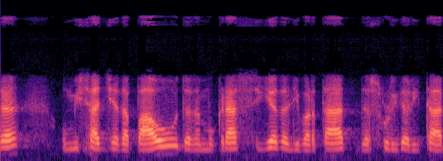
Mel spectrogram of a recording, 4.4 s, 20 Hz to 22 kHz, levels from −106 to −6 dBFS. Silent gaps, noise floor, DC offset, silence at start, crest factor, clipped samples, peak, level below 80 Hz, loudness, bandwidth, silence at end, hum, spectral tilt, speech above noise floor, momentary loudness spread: none; -55 dBFS; under 0.1%; 0 s; 20 dB; under 0.1%; -14 dBFS; -84 dBFS; -34 LUFS; 15.5 kHz; 0 s; none; -5.5 dB/octave; 21 dB; 13 LU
